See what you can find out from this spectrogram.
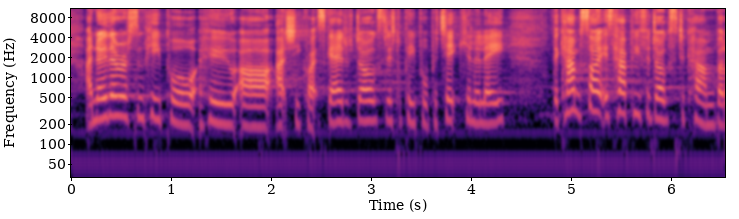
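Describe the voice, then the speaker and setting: A woman talks at a very fast pace with an English accent. Vocal fry runs through her voice. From England. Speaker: church member. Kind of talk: church announcements and scripture reading. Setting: church. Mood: friendly, practical. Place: church. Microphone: podium.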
